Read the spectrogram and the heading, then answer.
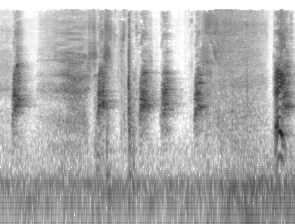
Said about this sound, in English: Hey! Zip it. I don't want to hear any more barking from you. You understand me? No more!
